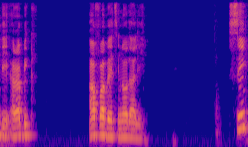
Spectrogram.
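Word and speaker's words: سين: Sin comes out when the tips of the tongue touches the edge of the lower incisors along the upper incisors.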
